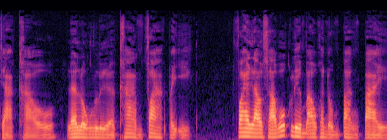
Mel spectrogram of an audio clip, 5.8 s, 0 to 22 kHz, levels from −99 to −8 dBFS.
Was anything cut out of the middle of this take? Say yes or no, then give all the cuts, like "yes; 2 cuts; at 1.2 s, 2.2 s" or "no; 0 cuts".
yes; 2 cuts; at 0.9 s, 3.1 s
